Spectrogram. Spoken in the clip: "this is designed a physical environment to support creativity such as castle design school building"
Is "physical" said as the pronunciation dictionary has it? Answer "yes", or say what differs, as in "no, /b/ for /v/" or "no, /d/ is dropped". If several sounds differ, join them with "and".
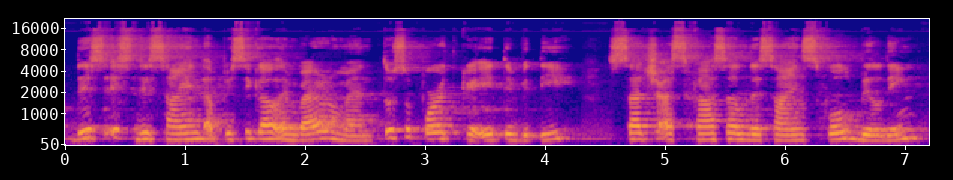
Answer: no, /s/ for /z/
